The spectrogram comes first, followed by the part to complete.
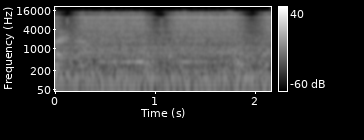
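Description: DTF transfer printer running a full-colour print on film: a steady mechanical running noise whose upper range dips slightly about once a second as the print head shuttles.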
